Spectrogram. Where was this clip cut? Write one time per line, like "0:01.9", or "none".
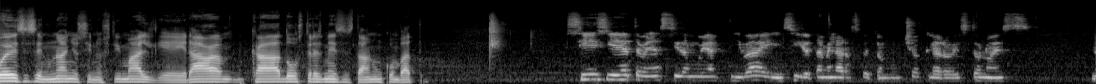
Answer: none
